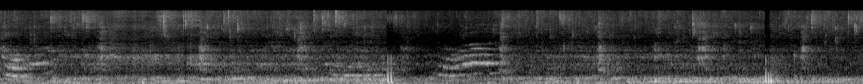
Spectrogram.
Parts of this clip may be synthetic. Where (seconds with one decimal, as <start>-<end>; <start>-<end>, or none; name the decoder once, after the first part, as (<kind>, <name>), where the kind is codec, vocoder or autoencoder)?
1.1-2.0 (codec, SNAC)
